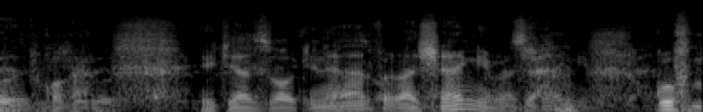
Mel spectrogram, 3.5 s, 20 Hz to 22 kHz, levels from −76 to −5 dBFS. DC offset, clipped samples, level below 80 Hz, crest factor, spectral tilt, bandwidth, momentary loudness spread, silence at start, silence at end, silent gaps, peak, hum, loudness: under 0.1%; under 0.1%; -64 dBFS; 20 dB; -4 dB/octave; 16 kHz; 10 LU; 0 s; 0 s; none; -20 dBFS; none; -39 LUFS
